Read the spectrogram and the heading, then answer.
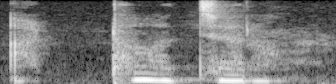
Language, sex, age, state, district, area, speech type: Odia, female, 18-30, Odisha, Ganjam, urban, spontaneous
